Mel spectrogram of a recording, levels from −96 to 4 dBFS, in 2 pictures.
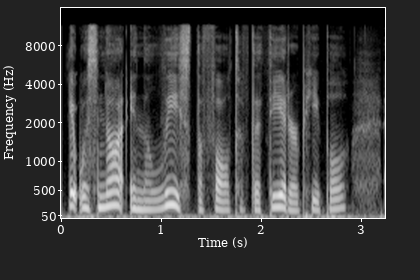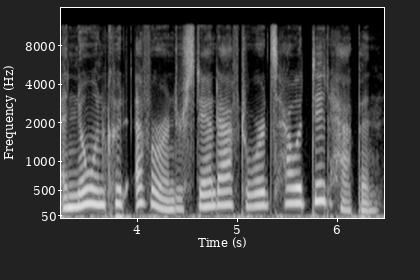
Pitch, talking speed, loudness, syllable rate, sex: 200 Hz, 215 wpm, -18 LUFS, 5.5 syllables/s, female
